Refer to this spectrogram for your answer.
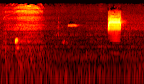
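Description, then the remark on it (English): An American woodcock gives a single loud, buzzy nasal peent at dusk, preceded by a softer raspy note against a quiet evening background with no talking. “The woodcock.”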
